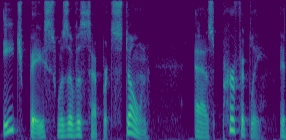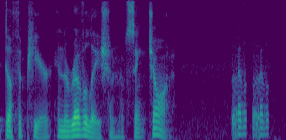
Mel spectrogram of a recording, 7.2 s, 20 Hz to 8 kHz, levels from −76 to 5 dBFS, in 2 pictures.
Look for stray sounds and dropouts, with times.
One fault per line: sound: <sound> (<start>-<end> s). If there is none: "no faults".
sound: laugh (6.5-6.9 s)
